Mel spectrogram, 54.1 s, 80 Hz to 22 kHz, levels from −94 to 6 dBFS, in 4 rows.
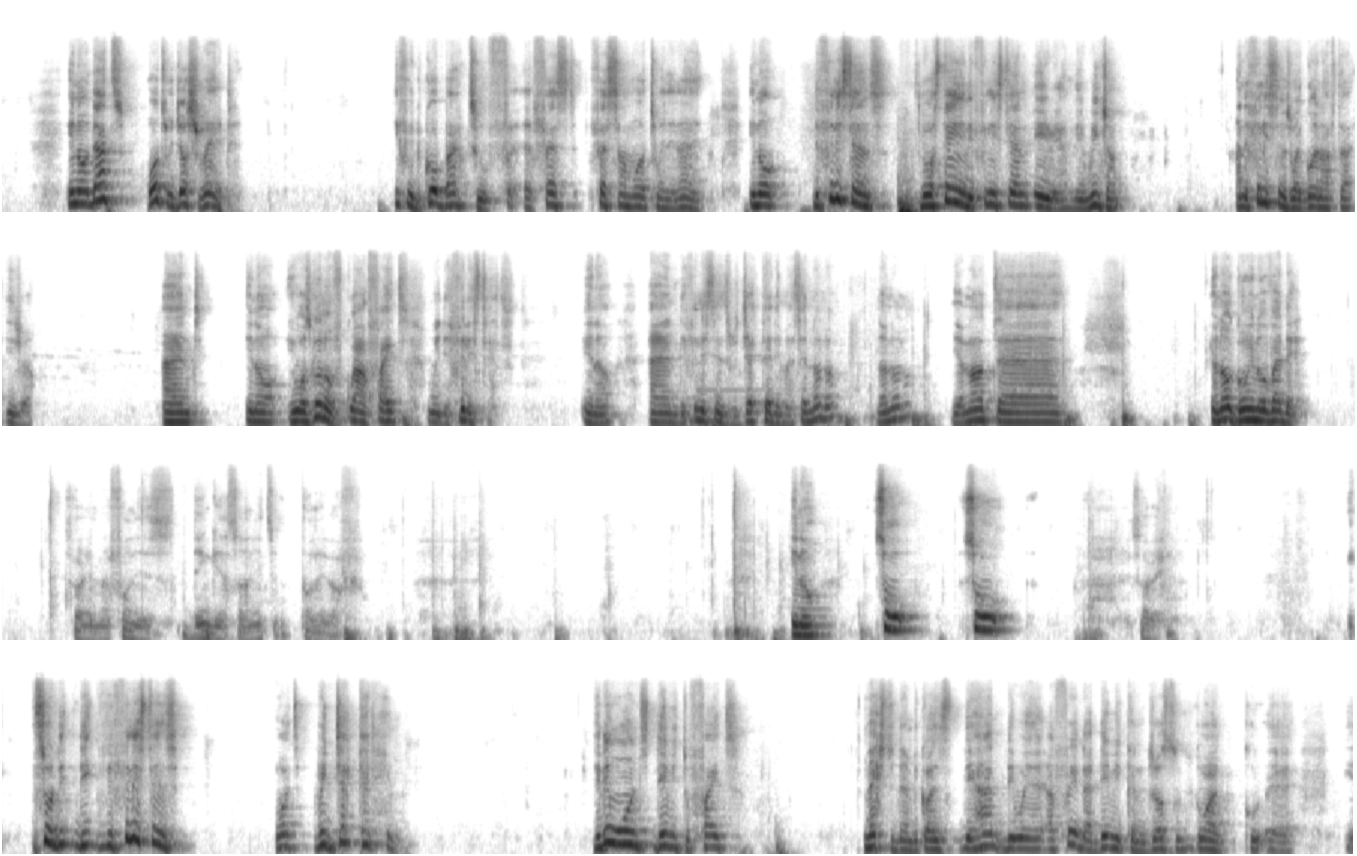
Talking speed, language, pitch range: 130 wpm, English, 135-185 Hz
